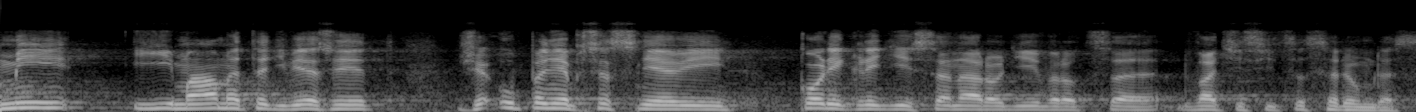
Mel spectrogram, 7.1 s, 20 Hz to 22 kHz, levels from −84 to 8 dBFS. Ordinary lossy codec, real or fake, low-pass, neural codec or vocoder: Opus, 24 kbps; real; 7.2 kHz; none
